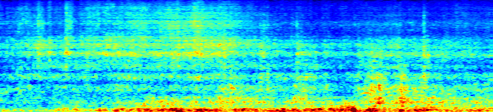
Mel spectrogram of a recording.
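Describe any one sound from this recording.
A building collapses with a deep, rolling crash of falling concrete.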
